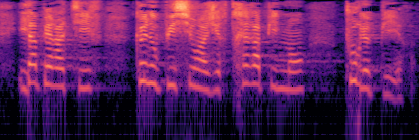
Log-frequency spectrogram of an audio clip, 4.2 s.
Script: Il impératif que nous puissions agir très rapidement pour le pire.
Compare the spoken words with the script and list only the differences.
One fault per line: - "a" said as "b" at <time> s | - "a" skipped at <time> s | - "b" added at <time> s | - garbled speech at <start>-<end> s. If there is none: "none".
none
